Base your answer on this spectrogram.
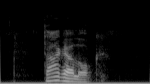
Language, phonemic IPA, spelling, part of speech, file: Dutch, /ˈtaːɡaːlɔk/, Tagalog, proper noun, Nl-Tagalog.ogg
- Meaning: Tagalog (language)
